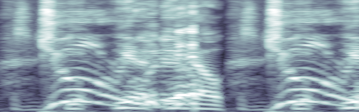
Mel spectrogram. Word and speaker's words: jewelry: Because the first syllable is stressed, and the second syllable includes the schwa sound, this often sounds like and becomes just one syllable. That second vowel gets reduced to almost nothing.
